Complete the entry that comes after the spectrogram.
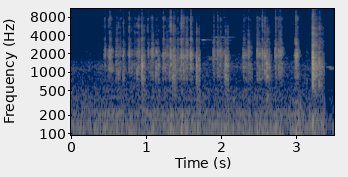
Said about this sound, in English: press and hold down the shift key and then start typing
